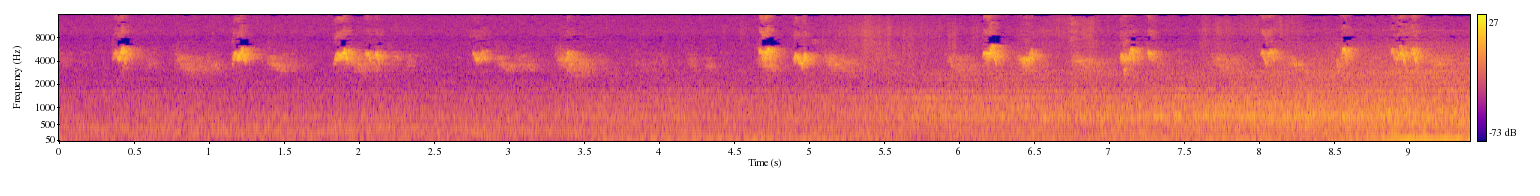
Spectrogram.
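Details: Tree swallows from backyard nest boxes around their young's first flight, around Canada Day, giving short, high chirps at an uneven pace over a steady background hiss and low rumble.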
